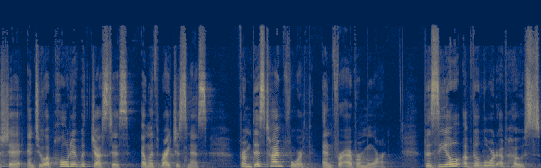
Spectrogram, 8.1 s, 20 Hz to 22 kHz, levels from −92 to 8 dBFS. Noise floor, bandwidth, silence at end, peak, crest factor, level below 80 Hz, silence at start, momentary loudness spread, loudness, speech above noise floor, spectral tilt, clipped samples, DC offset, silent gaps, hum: -55 dBFS; 19 kHz; 0.05 s; -8 dBFS; 20 dB; -82 dBFS; 0 s; 10 LU; -27 LUFS; 28 dB; -3 dB/octave; under 0.1%; under 0.1%; none; none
